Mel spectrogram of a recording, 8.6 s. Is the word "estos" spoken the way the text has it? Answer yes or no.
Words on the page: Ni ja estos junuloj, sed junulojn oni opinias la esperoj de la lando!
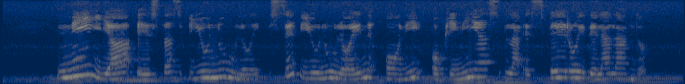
no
